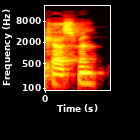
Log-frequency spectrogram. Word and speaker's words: Kessman: people uh what's announced about kestman yeah spell that out for us that yeah so it's my last name is kessman it's k k-e-s-s-m-a-n-n if you google it that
